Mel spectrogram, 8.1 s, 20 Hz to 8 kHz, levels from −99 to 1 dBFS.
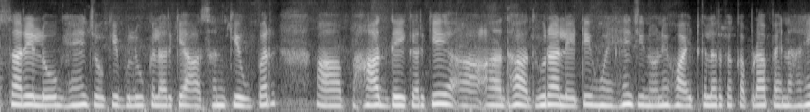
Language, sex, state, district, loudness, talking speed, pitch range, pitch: Hindi, female, Uttarakhand, Uttarkashi, -16 LUFS, 200 wpm, 210-230 Hz, 220 Hz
